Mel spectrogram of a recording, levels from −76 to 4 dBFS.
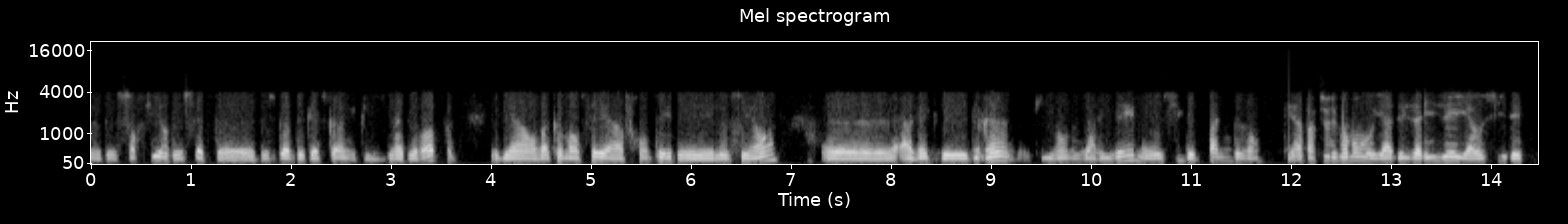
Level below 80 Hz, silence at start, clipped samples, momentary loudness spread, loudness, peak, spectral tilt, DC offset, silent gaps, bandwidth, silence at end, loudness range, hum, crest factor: -58 dBFS; 0 s; under 0.1%; 9 LU; -18 LUFS; -2 dBFS; -10.5 dB/octave; under 0.1%; none; 4.2 kHz; 0.2 s; 3 LU; none; 16 dB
